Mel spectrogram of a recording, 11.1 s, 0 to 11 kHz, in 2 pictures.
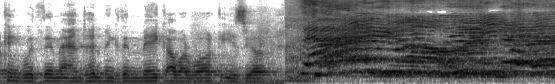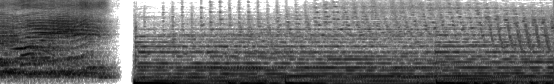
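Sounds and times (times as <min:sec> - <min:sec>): children singing in unison: 0:02.9 - 0:06.8.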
